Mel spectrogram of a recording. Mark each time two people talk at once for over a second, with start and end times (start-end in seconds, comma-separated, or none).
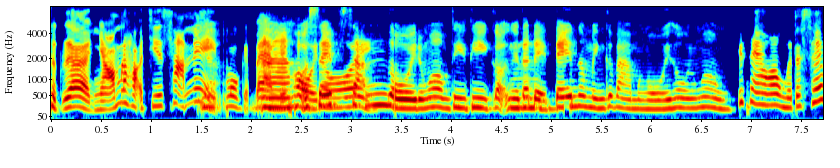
1.4-3.1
